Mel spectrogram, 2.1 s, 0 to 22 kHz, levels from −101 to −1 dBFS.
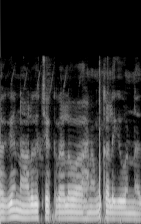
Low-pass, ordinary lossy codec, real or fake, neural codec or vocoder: none; none; real; none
